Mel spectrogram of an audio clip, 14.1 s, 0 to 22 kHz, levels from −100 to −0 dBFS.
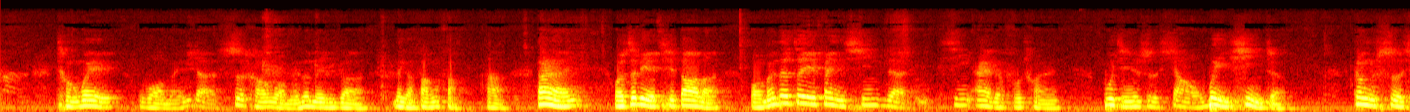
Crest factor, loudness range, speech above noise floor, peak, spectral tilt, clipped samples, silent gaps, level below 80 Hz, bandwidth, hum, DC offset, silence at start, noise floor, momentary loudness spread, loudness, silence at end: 18 dB; 7 LU; 25 dB; -2 dBFS; -10 dB/octave; under 0.1%; none; -48 dBFS; 7 kHz; none; under 0.1%; 0 s; -45 dBFS; 14 LU; -21 LUFS; 0 s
